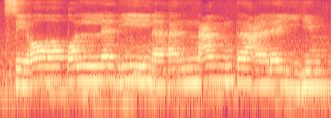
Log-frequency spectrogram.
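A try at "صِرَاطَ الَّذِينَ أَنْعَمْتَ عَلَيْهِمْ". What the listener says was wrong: Bagus, barakallahu.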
